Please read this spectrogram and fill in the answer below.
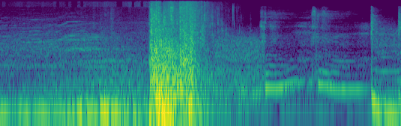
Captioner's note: gun fires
